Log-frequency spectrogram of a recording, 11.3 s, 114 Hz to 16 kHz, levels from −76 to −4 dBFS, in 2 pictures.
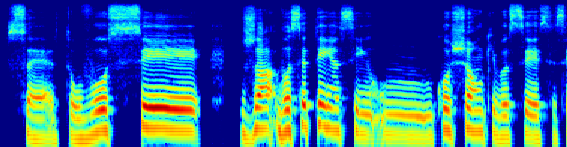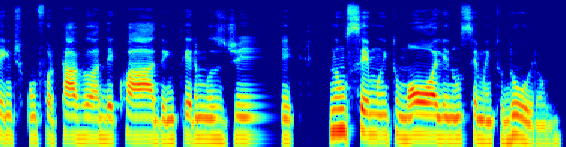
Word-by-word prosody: Certo, 150 +1 -4
você 200 +3 +5 0.4
já 215 +5 +2
você 195 +4 +2
tem 235 -2 +1
assim 195 -3 -5
um 165 -2 -7
colchão 200 +2 0
que 190 - -9
você 160 +1 -2
se 160 +1 -14
sente 165 +1 -7
confortável, 155 +1 -1
adequado 155 0 +1
em 145 0 -3
termos 150 -2 -3
de 155 +2 -7 0.6
não 200 +1 +2
ser 200 -1 +1
muito 170 -1 -5
mole, 165 0 +5
não 155 0 -2
ser 155 0 -6
muito 135 -1 -4
duro? 130 -5 -2
165 Hz, 130 wpm, -21 LUFS, 155-195 Hz, 0.6 s, você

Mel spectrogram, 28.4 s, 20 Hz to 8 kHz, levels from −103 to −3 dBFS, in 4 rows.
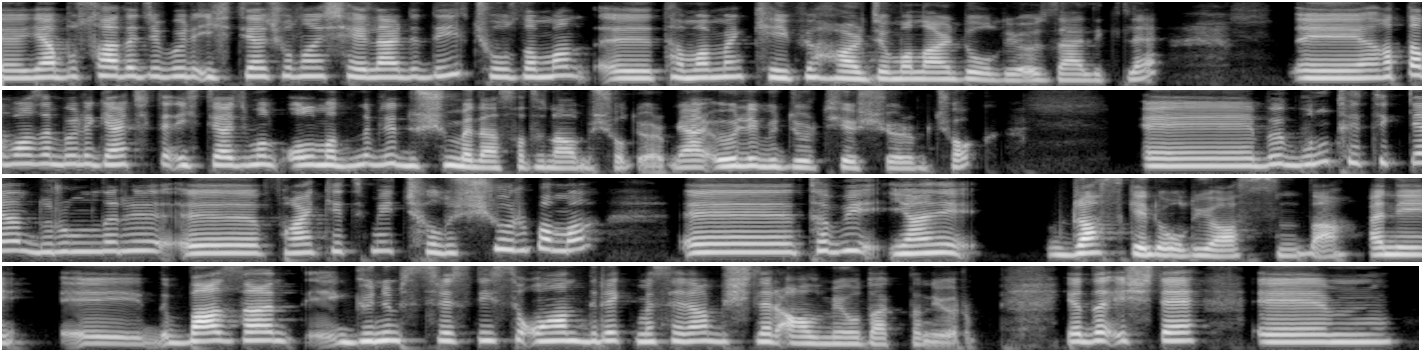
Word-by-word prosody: ya, 245 0 +4
bu 265 - -6
sadece, 275 -1 +2
böyle, 265 -1 -2
ihtiyaç 260 +3 -2
olan 275 0 -1
şeylerde 245 -3 +1
değil, 310 +5 -3
çoğu 255 -5 -3
zaman, 270 +4 0
eee, 215 +1 +1
tamamen 240 +3 +1
keyfî 250 -3 -1
harcamalarda 200 -2 +1
oluyor 170 -3 -4
özellikle. 170 +3 -5 0.7
Eee, 220 0 +3
hatta 260 +4 +2
bazen, 285 -1 0
böyle, 275 0 -2
gerçekten 265 0 -1
ihtiyacım 240 +1 0
olup 265 -4 -2
olmadığını 250 +1 +1
bile 260 -1 -2
düşünmeden 210 -5 +2
satın 190 +1 -6
almış 170 0 -3
oluyorum. - - -7
Yani, 190 0 +1
öyle 220 +1 +4
bir 205 -2 -2
dürtü 190 0 -3
yaşıyorum 170 -2 -5
çok. - - -5 0.8
Eee, 225 0 +1
böyle, 270 -2 -1
bunu 285 +7 -3
tetikleyen 320 -2 -4
durumları, 290 +2 -3 0.3
eee, 245 +1 +3
fark 260 +3 0
etmeye 310 +1 -8
çalışıyorum 310 +7 -3
ama, 350 -1 +2 0.5
eee, 275 +1 +3
tabii, 315 0 -2
yani, 240 +1 +2 0.5
rastgele 250 -5 +5
oluyor 185 -2 0
aslında. 190 +4 -4
Hani, 210 +1 +2 0.2
eee, 185 -2 -4
bazen, 255 +4 +5
eee, - - -10
günüm 245 +4 +2
stresliyse 260 0 -3
o 245 - +1
an 255 -1 +5
direkt 260 +1 -1
mesela 245 +1 0
bir 230 - -5
şeyler 235 0 -1
almaya 180 -1 0
odaklanıyorum 170 +5 -7 0.4
ya 235 -1 +1
da, 260 - +4
işte, 255 +2 +2 0.3
emm, 225 0 +1
245 Hz, 145 wpm, -23 LUFS, 215-270 Hz, 0.8 s, rastgele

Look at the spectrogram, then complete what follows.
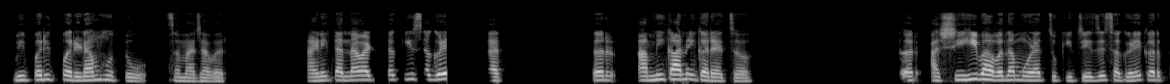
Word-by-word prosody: विपरीत 210 +3 0
परिणाम 195 0 +2
होतो 185 -6 -4 0.4
समाजावर. 155 - -3 0.8
आणि 170 +2 0
त्यांना 200 0 +2
वाटतं 210 +1 +1
की 245 +1 -5
सगळे 235 +1 +4
करतात, 180 -9 -6 0.9
तर 200 0 +3
अ, 195 - -5
आम्ही 205 +4 +2
का 235 -1 +8
नाही 235 0 -1
करायचं? 160 -5 0 1.5
तर 190 - -1
अशी 180 +4 +1
ही 245 - +9
भावना 205 -4 +5
मुळात 190 -2 +1
चुकीची 180 -1 -6
आहे. 175 - 0
जे 200 +2 -1
सगळे 185 -1 -1
करतात 195 -3 -2
195 Hz, 135 wpm, -22 LUFS, 180-210 Hz, 1.5 s, ही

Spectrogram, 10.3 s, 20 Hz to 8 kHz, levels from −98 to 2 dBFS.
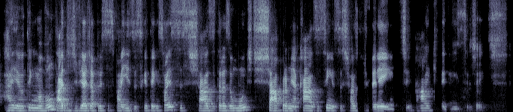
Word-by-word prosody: ai 170 0 -3
eu 155 0 -5
tenho 175 +2 -6
uma 160 -1 -1
vontade 160 -4 +3
de 155 - -7
viajar 165 0 +3
para 160 - -9
esses 160 +1 0
países 145 -2 -3
que 160 - -6
têm 155 -1 -4
só 160 +4 -2
esses 170 -6 +4
chás 160 0 0
e 150 - -11
trazer 160 +1 -4
um 165 0 -6
monte 190 +5 -4
de - - -6
chá 440 - +5
para 160 - -3
minha 155 -2 -1
casa, 150 0 0
assim, 160 +3 -2
esses 150 0 -6
chás 160 0 -7
diferente, 395 - -1 0.2
ai 165 0 -3
que 145 - -14
delícia, 135 - -13
gente. 475 -3 -12
160 Hz, 185 wpm, -27 LUFS, 155-175 Hz, 0.2 s, chá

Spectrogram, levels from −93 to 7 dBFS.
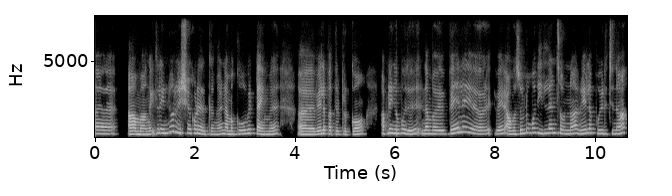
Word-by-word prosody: அ - - +2 0.7
ஆமாங்க. 195 -1 +4
இதுல 275 0 -2
இன்னொரு 350 +6 -1
விஷயம் 270 0 +2
கூட 260 - +2
இருக்குங்க. 200 -1 -3
நம்ம 205 -1 +2
கோவிட் 250 +4 -1
டைமு. 195 -1 +2 0.6
அ, - - +4 0.2
வேல 220 +3 +3
பார்த்துட்ருக்கோம். 200 -1 -1 0.4
அப்படீங்கும்போது 255 -2 +1 0.3
நம்ப 230 0 +1 0.3
வேலைய 320 +4 +1 0.5
வே 225 - +1
அவங்க 215 0 +2
சொல்லும்போது 290 +4 -3
இல்லன்னு 280 +2 -1
சொன்னா, 230 -1 0 0.2
வேலை 260 +4 0
போயுருச்சுன்னா, 230 -1 -2
230 Hz, 130 wpm, -22 LUFS, 205-265 Hz, 0.7 s, ஆமாங்க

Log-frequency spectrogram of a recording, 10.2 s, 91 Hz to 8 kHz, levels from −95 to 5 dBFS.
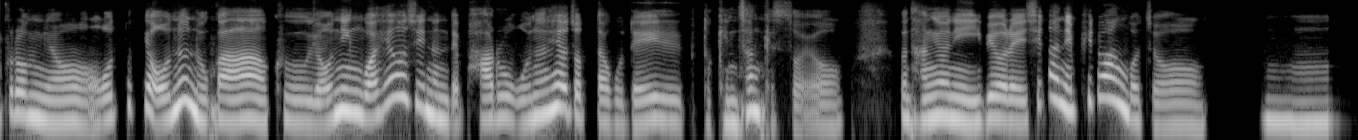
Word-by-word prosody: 그럼요. 200 -4 +1 0.4
어떻게 235 +8 -5
어느 180 +11 +4
누가 175 - +3
그 165 -3 -6
연인과 195 +4 +4
헤어지는데 255 - +1
바로 180 +2 -3
오늘 180 +6 0
헤어졌다고 185 -10 0
내일부터 160 -1 -5
괜찮겠어요. 155 - -3 0.4
그건 185 - -5
당연히 175 0 +2
이별의 165 -1 0
시간이 280 - +1
필요한 315 +1 +1
거죠. 145 -5 -7 0.5
음. 160 -1 -4
175 Hz, 320 characters per minute, -22 LUFS, 160-215 Hz, 0.5 s, 어느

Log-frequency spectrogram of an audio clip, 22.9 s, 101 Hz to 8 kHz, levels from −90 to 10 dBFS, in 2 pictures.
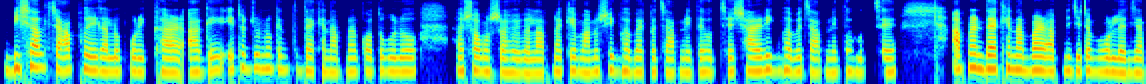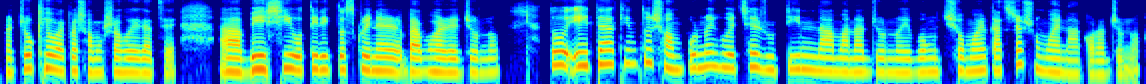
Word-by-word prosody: বিশাল 245 +1 +4
চাপ 210 -1 +3
হয়ে 215 -2 +3
গেল 195 0 +1 0.2
পরীক্ষার 195 -1 0 0.2
আগে। 195 +1 -3 0.2
এটার 235 +1 -4
জন্য 230 -1 -1
কিন্তু 220 0 -8
দেখেন 200 -1 -2
আপনার 195 +1 -5
কতগুলো 200 +1 -1 0.5
আ - - +2
সমস্যা 200 -1 +1
হয়ে 185 0 -2
গেল। 180 0 -1
আপনাকে 200 +1 -4
মানসিকভাবে 200 +1 -3
একটা 195 0 -6
চাপ 185 -1 -1
নিতে 185 +1 -4
হচ্ছে, 190 +1 -10 0.2
শারীরিকভাবে 205 0 +1
চাপ 185 0 -2
নিতে 200 +2 -7
হচ্ছে। 190 +1 -6 0.7
আপনার 245 +1 +3
দেখেন 225 0 +5
আবার 215 +1 +5
আপনি 210 +1 -6
যেটা 205 +1 +1
বললেন 195 -2 +2
যে, 190 - 0
আপনার 190 -1 -6
চোখেও 230 0 +3
একটা 205 +1 -1
সমস্যা 190 0 -2
হয়ে 190 0 +1
গেছে। 180 0 -4 0.6
আ - - +7 0.3
বেশি 225 +1 +5
অতিরিক্ত 220 0 0
স্ক্রিনের 210 -2 +3 0.2
ব্যবহারের 190 -1 +2
জন্য। 185 0 -4 0.6
তো, 275 - +5 0.3
এইটা 290 +2 +3 0.2
কিন্তু 300 +1 -5 0.2
সম্পূর্ণই 235 +3 0
হয়েছে 235 +2 -1 0.2
রুটিন 225 +1 -3 0.2
না 200 - +2
মানার 195 0 -1
জন্য 190 0 -5 0.2
এবং 195 +1 -3 0.3
সময়ের 205 +1 -1
কাজটা 215 +8 -1
সময়ে 200 -4 -2
না 175 - -3
করার 170 0 -5
জন্য। 85 - -8
200 Hz, 160 wpm, -23 LUFS, 190-220 Hz, 0.7 s, আ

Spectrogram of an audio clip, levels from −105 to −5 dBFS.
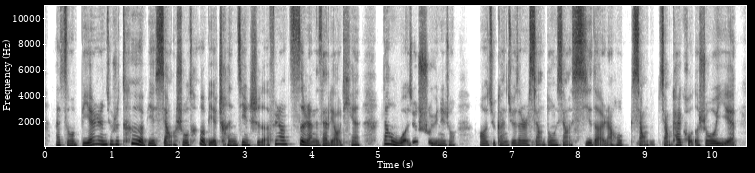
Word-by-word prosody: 那 200 - 0
怎 195 -3 -1
么 165 - 0
别 180 +2 +3
人 260 +1 +1
就 250 0 -1
是 255 - -1
特 255 -1 +4
别 170 -2 0
享 210 +4 +3
受、 190 +1 -1
特 245 +5 -1
别 - - -1
沉 165 -2 -1
浸 200 +3 +2
式 180 - -3
地、 - - -5
非 275 - -4
常 270 -1 0
自 265 -3 +4
然 165 -6 +2
地 - - -1
在 170 -2 -1
聊 160 - -3
天， - - -5 0.3
但 285 -1 +1
我 190 -5 +3
就 450 - -2
属 435 -5 -3
于 - - -1
那 170 -1 -1
种， - - -8 0.3
哦， 160 - -3
就 175 +1 -5
感 170 -4 -3
觉 180 +2 -3
在 185 - -2
这 180 - 0
儿 - - -1
想 195 +3 +2
东 185 -1 -1
想 190 +1 -2
西 185 -1 +4
的， - - -2
然 - - -5
后 185 0 -4
想 200 - +1
想 - - -2
开 210 0 0
口 205 - -5
的 170 - -3
时 180 - -4
候 170 -1 +3
也 165 0 0
190 Hz, 310 characters per minute, -23 LUFS, 175-240 Hz, 0.3 s, 特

